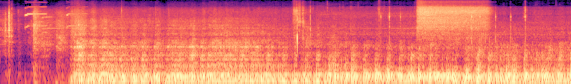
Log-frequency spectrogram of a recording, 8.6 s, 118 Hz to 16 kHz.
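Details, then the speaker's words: Mazdaspeed 3 with leaking AEM methanol injection nozzle dripping meth into throttle body, before solenoid install; cold start into lumpy, loping, uneven idle, rich codes and random misfire: rough idle, running rich. "so it sounds like a rotary when it first starts up but once it burns off that bit of meth then it's fine but you can see i'm getting an engine code for running too rich fuel bank rich"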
